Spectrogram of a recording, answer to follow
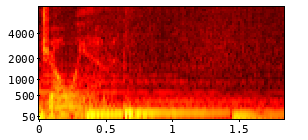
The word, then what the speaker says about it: Joan: adoption of Joan Crawford her preference was for her first name to be pronounced Joanne Crawford disliked her last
